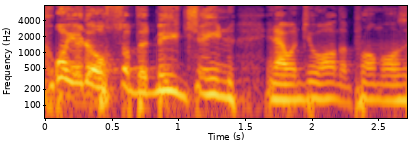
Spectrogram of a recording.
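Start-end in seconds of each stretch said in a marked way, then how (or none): 0.1-1.4 a bit higher and louder, a lightly done wrestler interview; wrestler promo voice. Retold or imitated. Kid imitating a wrestler in a promo with Mean Gene, lightly done. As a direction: puff up like a wrestler talking to the interviewer. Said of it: "try and do all the voices".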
